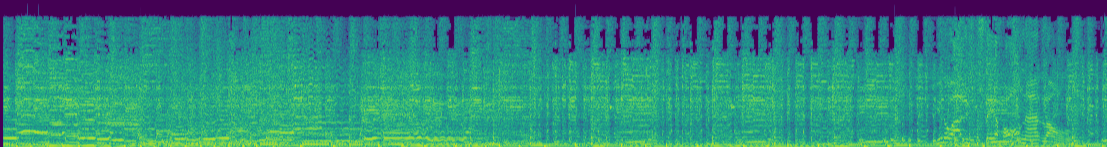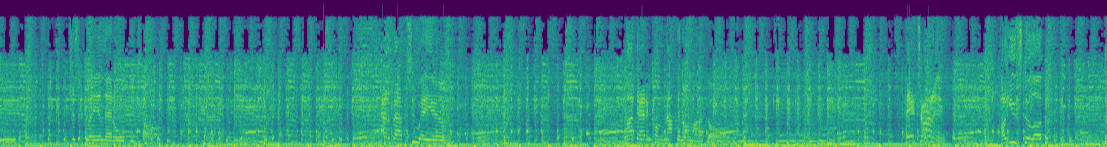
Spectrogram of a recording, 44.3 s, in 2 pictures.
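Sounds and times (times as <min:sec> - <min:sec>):
guitar: 0:00.0 - 0:44.2.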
